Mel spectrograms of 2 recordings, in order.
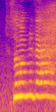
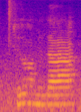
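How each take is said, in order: First: The apology sounds rude and disrespectful. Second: The apology sounds polite and humble. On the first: The speaker calls it wrong. "싸가지 없는 거지" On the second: The speaker calls it right. "말투도 이렇게"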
